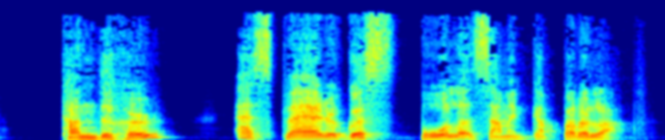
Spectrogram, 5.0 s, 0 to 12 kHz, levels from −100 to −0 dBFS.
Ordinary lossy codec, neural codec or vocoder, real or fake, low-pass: MP3, 48 kbps; codec, 16 kHz in and 24 kHz out, 0.4 kbps, LongCat-Audio-Codec, fine tuned four codebook decoder; fake; 10.8 kHz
